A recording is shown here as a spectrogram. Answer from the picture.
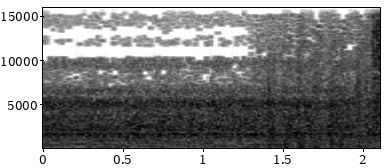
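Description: Guitar riff in a hardcore punk (powerviolence) recording, with no drums under it; the drums come back in right at the end.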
